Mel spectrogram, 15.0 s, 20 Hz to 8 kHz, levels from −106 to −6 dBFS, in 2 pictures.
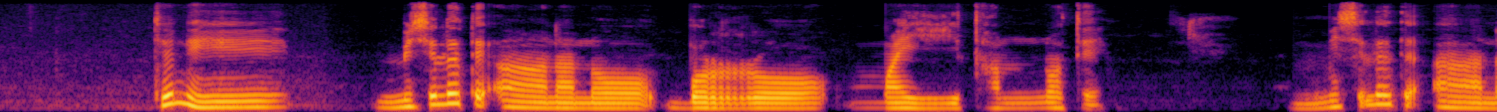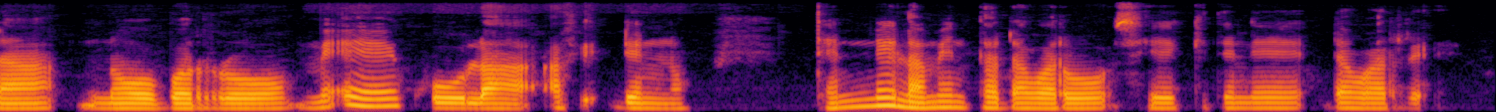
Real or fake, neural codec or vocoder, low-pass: real; none; 7.2 kHz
